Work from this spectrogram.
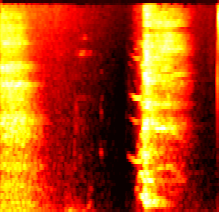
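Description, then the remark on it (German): One sneeze: a soft breathy intake, a brief pause, then a sharp, loud burst of air with a short voiced edge that fades quickly. No talking. “Gesundheit.”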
